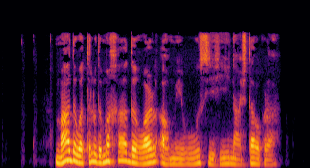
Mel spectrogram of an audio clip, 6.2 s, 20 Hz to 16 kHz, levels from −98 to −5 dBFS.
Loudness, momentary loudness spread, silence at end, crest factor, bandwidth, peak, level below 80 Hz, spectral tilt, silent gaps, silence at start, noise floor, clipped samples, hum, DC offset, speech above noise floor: -20 LUFS; 11 LU; 0.7 s; 18 dB; 8 kHz; -4 dBFS; -60 dBFS; -6.5 dB/octave; none; 1.1 s; -83 dBFS; under 0.1%; none; under 0.1%; 63 dB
